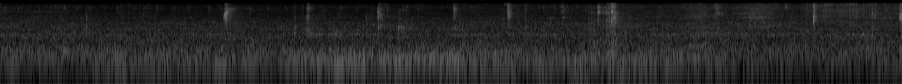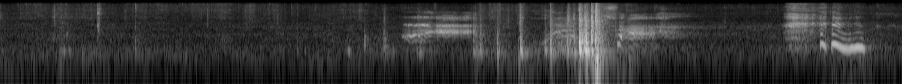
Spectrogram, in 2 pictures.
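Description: Rummaging in a cooler box: faint small clicks and ticks at first, then a burst of knocks and rattling as something is taken out, loudest a little after seven seconds in, followed by a second shorter clatter near the end.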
